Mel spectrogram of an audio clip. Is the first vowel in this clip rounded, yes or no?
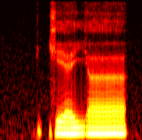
no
